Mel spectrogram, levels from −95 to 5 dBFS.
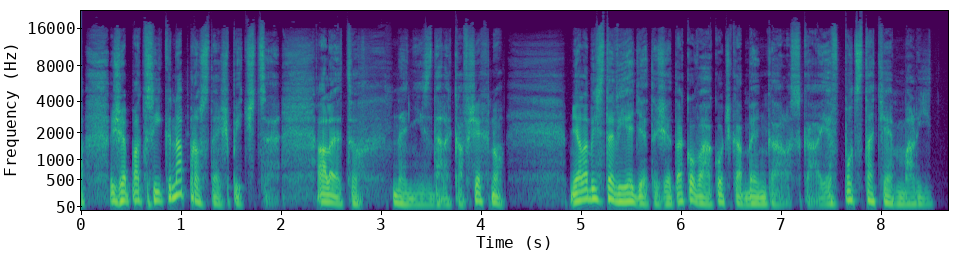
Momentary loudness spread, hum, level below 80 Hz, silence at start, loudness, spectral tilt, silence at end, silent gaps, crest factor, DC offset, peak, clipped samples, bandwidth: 11 LU; none; -40 dBFS; 0 s; -21 LUFS; -5.5 dB/octave; 0.15 s; none; 20 dB; under 0.1%; 0 dBFS; under 0.1%; 18 kHz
